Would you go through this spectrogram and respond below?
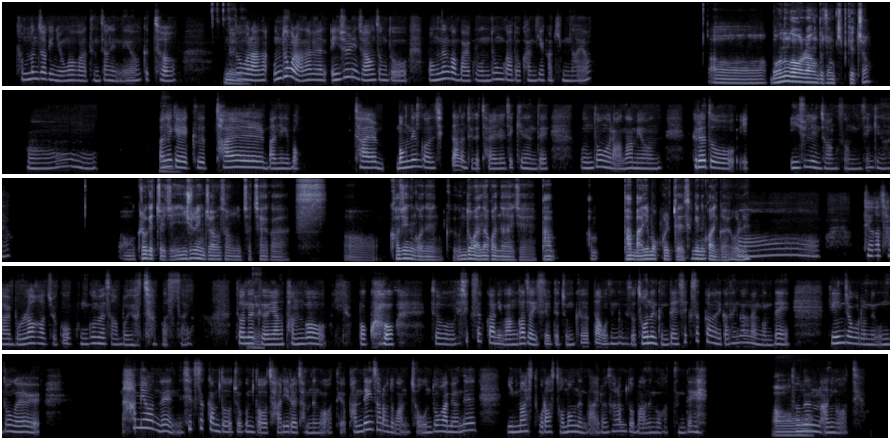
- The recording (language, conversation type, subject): Korean, unstructured, 운동을 시작하지 않으면 어떤 질병에 걸릴 위험이 높아질까요?
- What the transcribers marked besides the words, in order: tapping; other background noise; laughing while speaking: "여쭤 봤어요"; laughing while speaking: "먹고"; laugh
